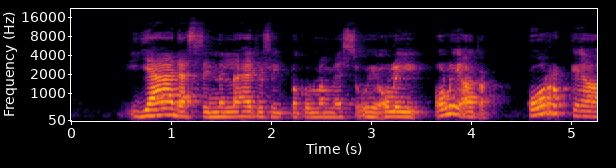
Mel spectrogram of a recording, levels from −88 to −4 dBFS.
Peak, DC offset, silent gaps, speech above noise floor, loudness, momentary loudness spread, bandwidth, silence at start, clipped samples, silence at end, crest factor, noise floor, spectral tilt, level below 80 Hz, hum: -8 dBFS; under 0.1%; none; 48 dB; -26 LUFS; 14 LU; 13.5 kHz; 0.6 s; under 0.1%; 0 s; 20 dB; -73 dBFS; -5.5 dB/octave; -72 dBFS; none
